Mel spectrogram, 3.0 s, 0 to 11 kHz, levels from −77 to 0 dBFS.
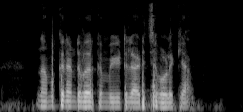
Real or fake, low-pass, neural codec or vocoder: real; 9.9 kHz; none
